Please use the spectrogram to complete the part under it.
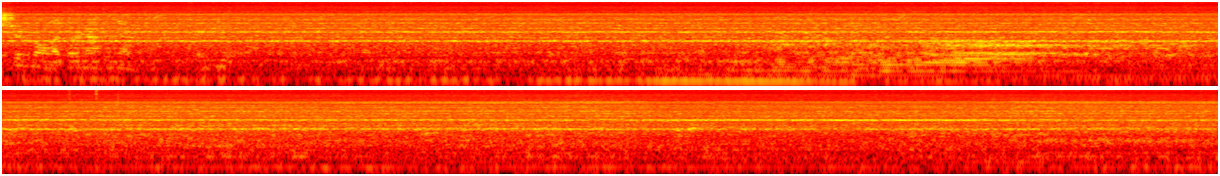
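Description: A spinning wheel whirs steadily.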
